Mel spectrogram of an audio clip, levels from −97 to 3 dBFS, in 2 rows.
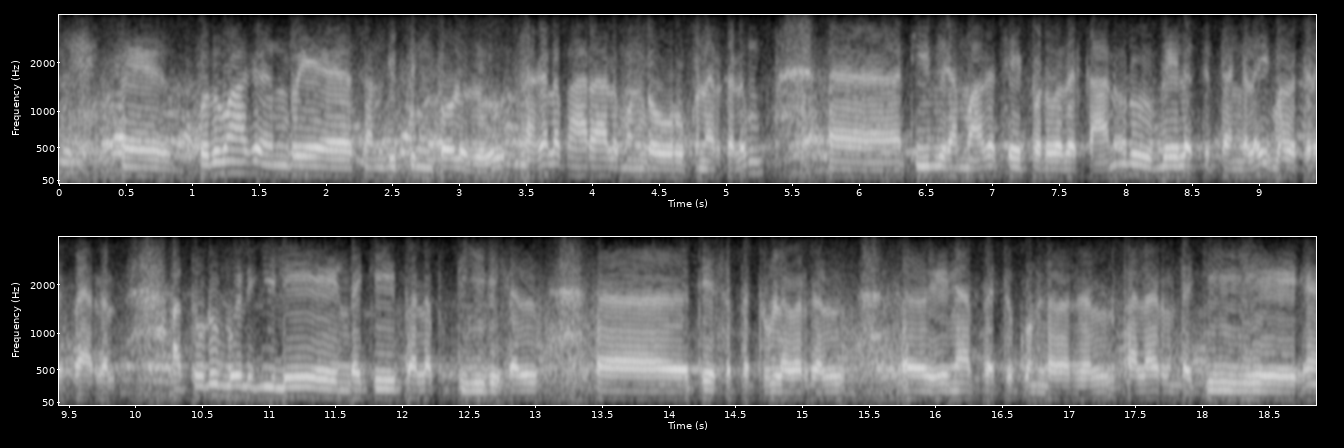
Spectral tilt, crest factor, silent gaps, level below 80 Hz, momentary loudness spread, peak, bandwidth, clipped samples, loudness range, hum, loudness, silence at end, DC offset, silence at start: -10 dB/octave; 14 dB; none; -58 dBFS; 5 LU; -6 dBFS; 4 kHz; under 0.1%; 2 LU; none; -20 LUFS; 0 s; under 0.1%; 0 s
